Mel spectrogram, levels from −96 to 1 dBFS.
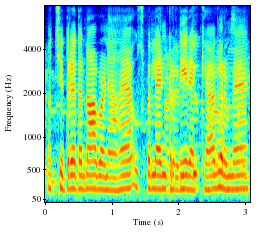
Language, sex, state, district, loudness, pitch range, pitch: Hindi, female, Haryana, Jhajjar, -16 LUFS, 205-215 Hz, 210 Hz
